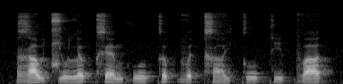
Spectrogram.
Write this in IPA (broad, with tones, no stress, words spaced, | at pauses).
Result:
ɣa˨˦wt͡ɕu˧˩ lə˦˥p̚xɛ˧˩mhwu˧˩ kə˦˥p̚ və˦˥t̚xa̤˨˩jku˨˦ ki˨˩p̚va˦˥t̚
